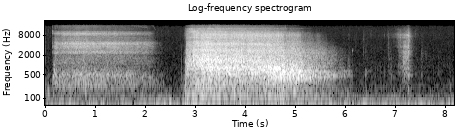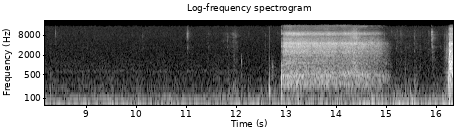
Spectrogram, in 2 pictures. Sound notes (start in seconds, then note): 0.1 deeply inhales; 2.8 deeply exhales; 12.9 deeply inhales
